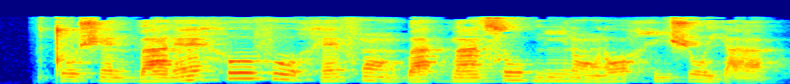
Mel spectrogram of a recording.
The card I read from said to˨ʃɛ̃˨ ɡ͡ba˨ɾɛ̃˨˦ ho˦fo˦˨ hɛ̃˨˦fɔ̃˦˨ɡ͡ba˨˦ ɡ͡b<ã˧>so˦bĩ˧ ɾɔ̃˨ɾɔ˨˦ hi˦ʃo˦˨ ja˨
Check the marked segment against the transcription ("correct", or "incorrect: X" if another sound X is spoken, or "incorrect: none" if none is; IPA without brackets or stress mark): correct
